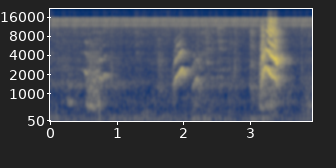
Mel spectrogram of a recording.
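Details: Talking, tamed plum-headed parakeet mimicking speech: a few soft, muffled syllables, then a short, bending squeak, followed by a loud, harsh screech near the end.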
